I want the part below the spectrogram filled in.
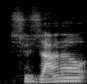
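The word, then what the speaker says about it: Susano'o: I have no idea if I'm saying it right, but it's like Susanoo. Oh, it's like s u s a n o apostrophe o. Susanoo.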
